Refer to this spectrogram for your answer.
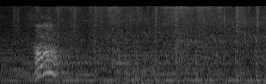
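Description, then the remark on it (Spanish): A single sharp bark from a trained police tracking dog rings out near the start, loud, followed by a steady low background hum with no further calls. “Un perro bien entrenado detectó un olor.”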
